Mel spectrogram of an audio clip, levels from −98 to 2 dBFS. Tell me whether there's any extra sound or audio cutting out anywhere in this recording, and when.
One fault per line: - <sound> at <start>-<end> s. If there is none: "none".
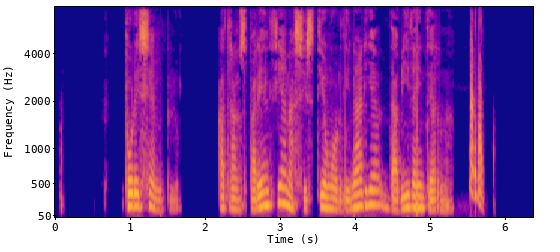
- chirp at 5.5-5.7 s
